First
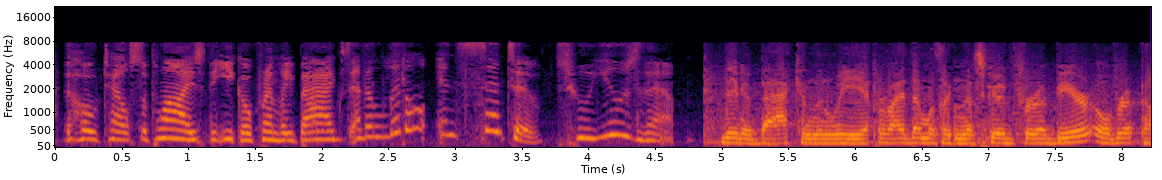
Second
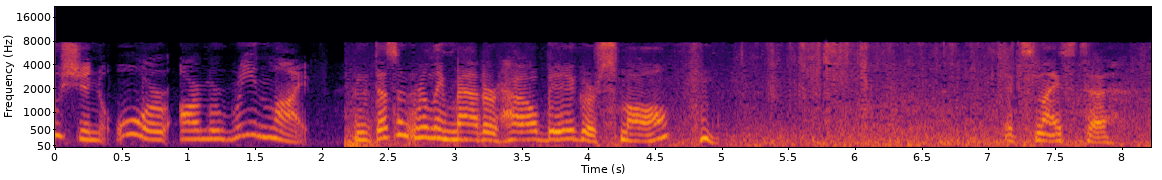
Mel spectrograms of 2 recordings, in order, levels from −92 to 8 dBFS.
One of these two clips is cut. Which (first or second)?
first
